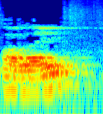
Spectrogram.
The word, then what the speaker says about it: ParlAI: So this talk is about ParlAI, that looks like ParlAI, something like that, but we pronounce it ParlAI, which if you've ever seen like Pirates of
